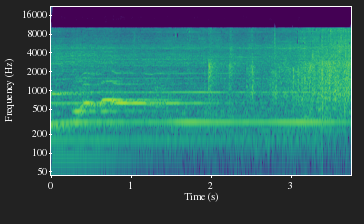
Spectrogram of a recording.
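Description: A bamboo flute plays a melody.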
